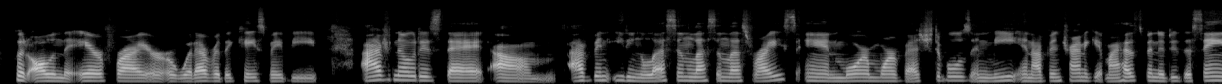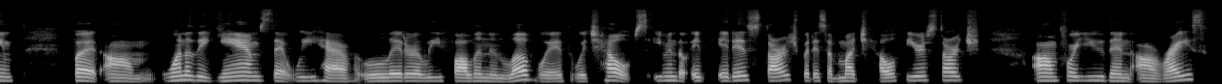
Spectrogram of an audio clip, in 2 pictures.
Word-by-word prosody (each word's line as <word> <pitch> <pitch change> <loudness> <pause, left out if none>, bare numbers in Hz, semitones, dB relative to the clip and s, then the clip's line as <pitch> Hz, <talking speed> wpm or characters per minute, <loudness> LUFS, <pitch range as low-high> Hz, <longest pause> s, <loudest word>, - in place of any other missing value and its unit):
put 195 -3 +2
all 160 +1 +7
in 155 -1 -1
the - - -3
air 170 0 +2
fryer 150 -2 +2
or 150 -1 -2
whatever 155 +2 +1
the 150 -1 -7
case 160 +1 -5
may 150 0 -3
be. 75 - -9 0.4
I've 210 +3 +4
noticed 195 -3 -2
that, 155 -1 +3
um, 145 -3 +2
I've 180 +2 +1
been 195 0 -3
eating 180 -4 -7
less 155 +6 0
and 180 -1 -4
less 170 +2 +1
and 170 - -6
less 165 +1 -1
rice 180 +10 0
and 165 -3 -1
more 165 +2 0
and 160 - -5
more 160 0 0
vegetables 180 +4 -4
and 155 -1 -7
meat, 175 +1 -4
and 155 -2 -3
I've 150 +2 0
been 170 +1 -5
trying 175 -1 +1
to - - -3
get 160 - -7
my 150 +1 0
husband 175 -1 -1
to 155 - -2
do 165 +1 -7
the 155 0 -5
same, 180 0 +2 0.6
but, 175 -3 +5
um, 150 -3 0
one 190 +5 +2
of 205 -2 0
the 175 -5 -1
yams 190 +2 +2
that 165 -3 0
we 170 +1 -7
have 145 -2 +3
literally 165 +1 0
fallen 160 -1 +3
in 145 -2 -5
love 210 +6 +4
with 145 +1 -4
which 145 0 -4
helps 190 -4 +2
even 185 +1 -5
though - - -1
it 170 - -3
it 175 - -2
is 200 +2 +1
starch, 180 +5 +2
but 175 - -4
it's 165 0 -5
a 160 - -1
much 160 +1 -1
healthier 180 +5 0
starch, 195 0 -1 0.5
um, 180 0 +6
for 185 +1 -2
you 185 +1 -6
than, 160 -3 -2
uh, 150 -2 +4
rice, 185 - +1
165 Hz, 190 wpm, -23 LUFS, 155-185 Hz, 0.6 s, all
